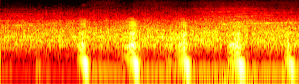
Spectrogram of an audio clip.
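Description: A short applause sound effect: five evenly spaced claps in a steady rhythm over a low constant hum, with no voices.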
